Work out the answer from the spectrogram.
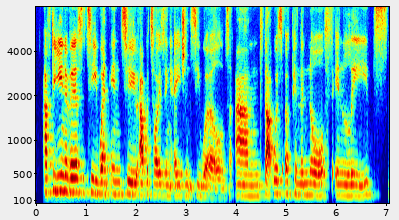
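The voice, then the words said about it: British accent. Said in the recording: “I was born and raised in the UK, as you can probably tell by the accent.”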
